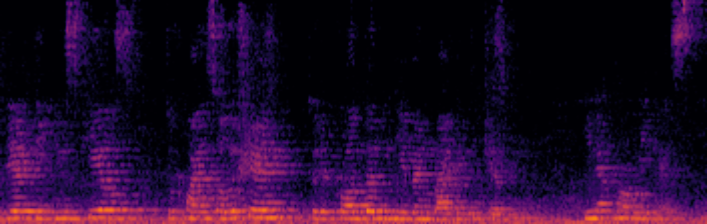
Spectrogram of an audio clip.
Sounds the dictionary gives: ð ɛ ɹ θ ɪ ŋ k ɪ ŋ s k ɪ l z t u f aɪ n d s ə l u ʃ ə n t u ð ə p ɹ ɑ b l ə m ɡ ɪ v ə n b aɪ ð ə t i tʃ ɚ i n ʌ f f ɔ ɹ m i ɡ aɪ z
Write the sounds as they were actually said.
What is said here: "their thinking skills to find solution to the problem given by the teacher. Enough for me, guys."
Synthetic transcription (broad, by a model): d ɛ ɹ t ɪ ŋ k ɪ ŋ s k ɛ l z t u f aɪ n d s ə l u ʃ ə n t u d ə p ɹ ɑ b l ə m ɡ ɪ v ə n b aɪ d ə t i tʃ ɚ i n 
